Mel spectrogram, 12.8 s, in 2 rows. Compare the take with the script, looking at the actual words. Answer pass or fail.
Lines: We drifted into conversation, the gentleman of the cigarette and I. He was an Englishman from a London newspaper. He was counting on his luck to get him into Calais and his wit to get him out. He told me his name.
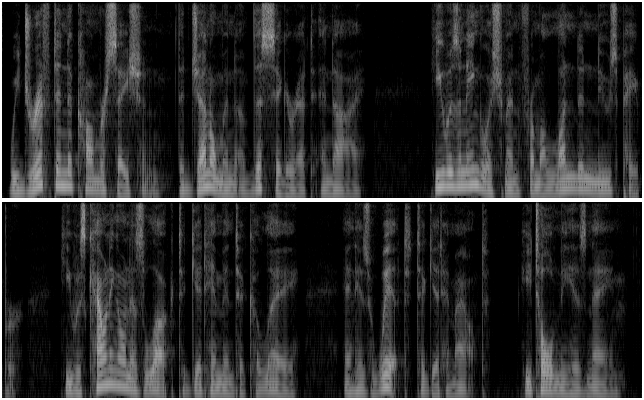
fail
